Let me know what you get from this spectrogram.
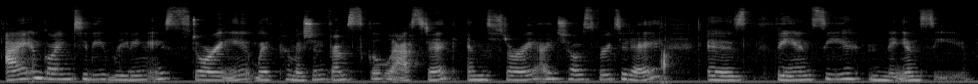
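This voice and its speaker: Slow-paced woman reading to young children. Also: medium pitch, a little hiss or hum. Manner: deliberate, clearly addressed to small children. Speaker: kindergarten teacher reading aloud. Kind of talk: expressive picture-book read-aloud for young children.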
